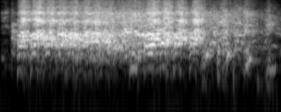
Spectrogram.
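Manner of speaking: long, high, loud cackle; helpless laughing fit. Real, not acted. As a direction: crack up in high-pitched bursts. Cracks up at the volunteer's name.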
